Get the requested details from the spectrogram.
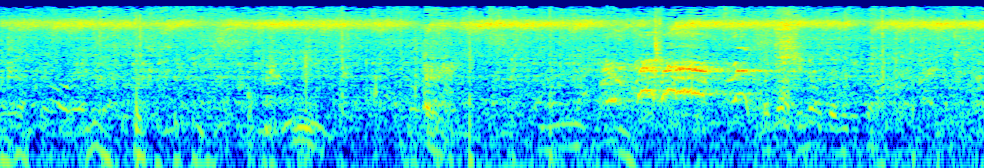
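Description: Several men talk and call out to each other nearby, outdoors.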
